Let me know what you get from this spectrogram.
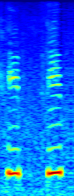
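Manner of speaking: high, loud piping peep like a tiny frog; frog peeping call. Retold or imitated. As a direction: chirp it like a spring peeper. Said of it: "This frog makes a peeping call".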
